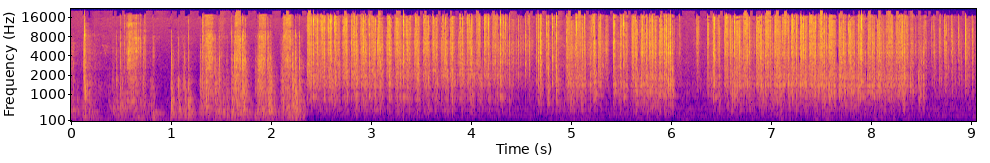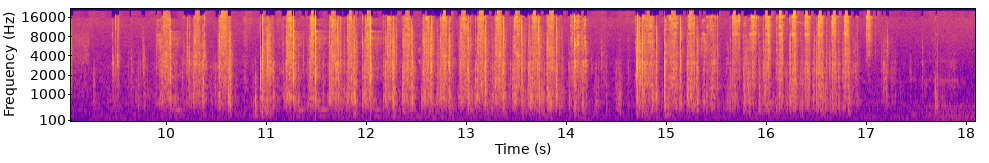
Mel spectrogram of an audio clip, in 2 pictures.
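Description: A socket wrench with a 17mm socket ratchets off a cargo rack on a personal watercraft, giving rapid clicking bursts and metallic mechanism noise up close, broken by short pauses between runs.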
